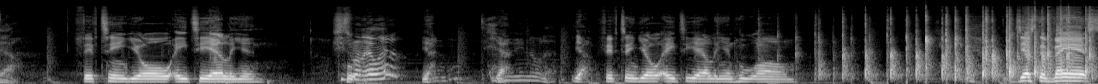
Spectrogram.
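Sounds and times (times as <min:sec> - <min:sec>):
speech: 0:00.0 - 0:02.7, 0:03.4 - 0:08.1, 0:10.2 - 0:10.9
applause, hands clapping: 0:06.9 - 0:10.9.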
